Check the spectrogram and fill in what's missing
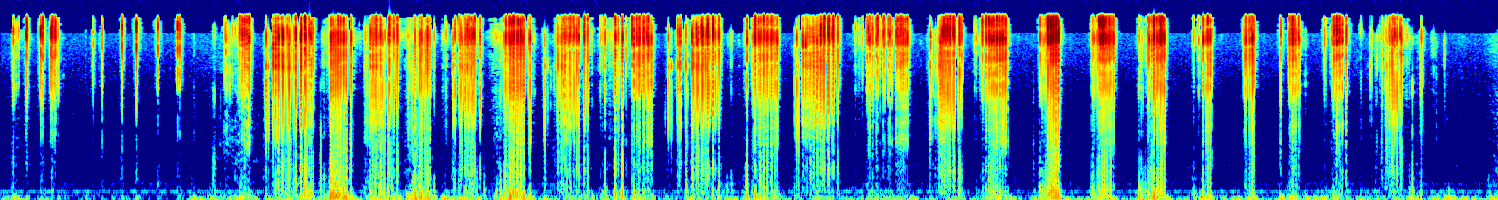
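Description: Long acrylic nails scratch quickly across a solid, hand-sized, ribbed yellow beeswax candle held in the hand. The clip opens with sparse, light taps, then becomes a dense run of sharp, bright scratching bursts with low thumps beneath, each burst stopping dead with no ring.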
